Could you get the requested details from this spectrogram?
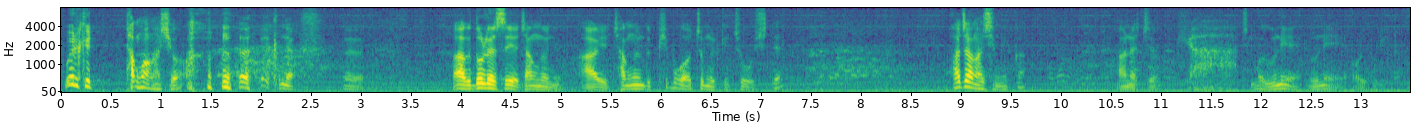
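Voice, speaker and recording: A man preaches in a loose, conversational way, teasing and quizzing the people in front of him. His gravelly voice swings widely in pitch, from hushed whispers to loud bursts. A faint hum of room noise sits under the sermon. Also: sing-song, normal speed. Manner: chatty, teasing, quizzes the congregation; drops to whispers, swells loud for emphasis. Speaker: pastor.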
